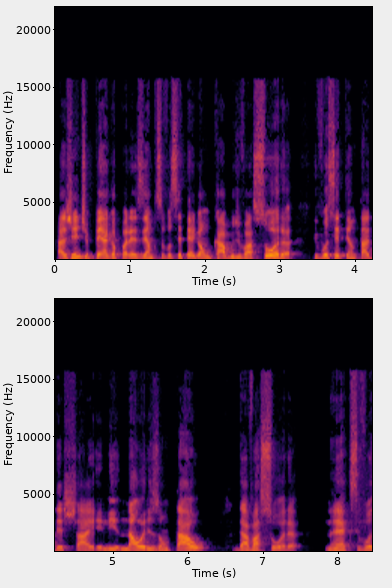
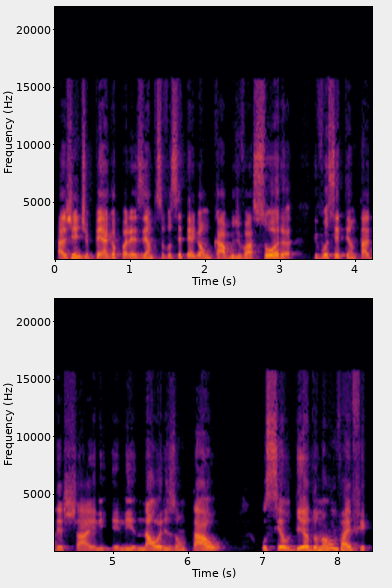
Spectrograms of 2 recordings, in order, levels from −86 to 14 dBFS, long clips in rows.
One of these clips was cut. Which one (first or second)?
first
